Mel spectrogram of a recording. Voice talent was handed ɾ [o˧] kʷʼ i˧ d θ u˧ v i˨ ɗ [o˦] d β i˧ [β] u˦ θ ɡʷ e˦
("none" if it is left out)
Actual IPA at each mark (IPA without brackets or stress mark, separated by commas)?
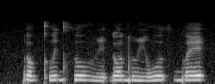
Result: o˧, o˦, w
